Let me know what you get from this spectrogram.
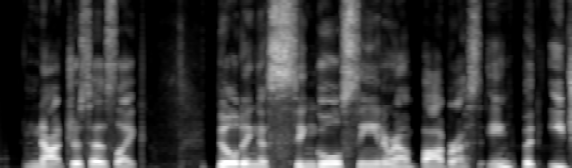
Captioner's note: none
